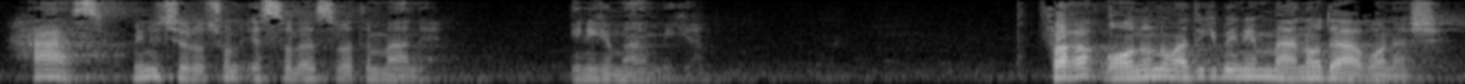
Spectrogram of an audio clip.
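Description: A man's voice: fairly high pitch, expressive, long pauses, fairly bright tone. A man giving a lecture to an audience, emphatic and full of rhetorical questions. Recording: reverberant hall, dull lo-fi sound.

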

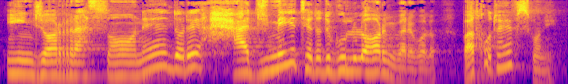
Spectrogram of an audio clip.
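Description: A fairly high-voiced man lectures an audience with emphasis, firing off rhetorical questions. His voice rings with a long hall reverb, and the recording sounds dull and lo-fi. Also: big pitch swings, fairly bright tone.

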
